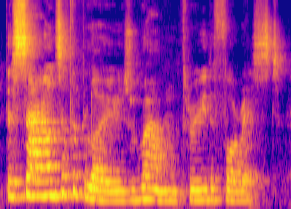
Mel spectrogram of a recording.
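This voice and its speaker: Female storybook narrator, teacherly, deliberate unhurried pace, distant roomy recording. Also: on the low side, gravelly. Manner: deliberate, expressive read-aloud. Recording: roomy, echoing, distant microphone.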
